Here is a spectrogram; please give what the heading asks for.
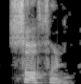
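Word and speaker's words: soften: से the minus expression सफन जो उस आदमी का चेहरे के हाव भाव थे वह थोड़े कोमल पड़ गए यहां पर भी टी साइलेंट है सॉफ मीन सॉफ्ट हो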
